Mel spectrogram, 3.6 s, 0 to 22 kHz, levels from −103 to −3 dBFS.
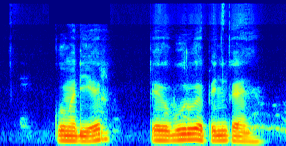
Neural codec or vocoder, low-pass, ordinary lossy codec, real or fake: none; 19.8 kHz; Opus, 24 kbps; real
